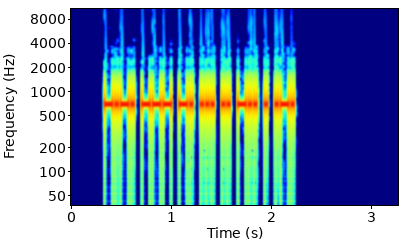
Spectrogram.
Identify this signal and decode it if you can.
Morse code, heard as a keyed tone, about 44 wpm, 700 Hz. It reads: CONSIDER
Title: ED Suffix - Top 100 Words with Base Words 45wpm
